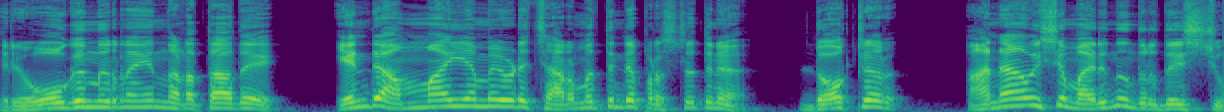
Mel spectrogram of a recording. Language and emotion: Malayalam, angry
